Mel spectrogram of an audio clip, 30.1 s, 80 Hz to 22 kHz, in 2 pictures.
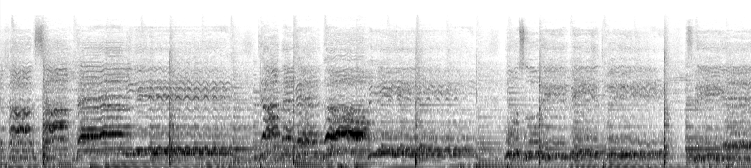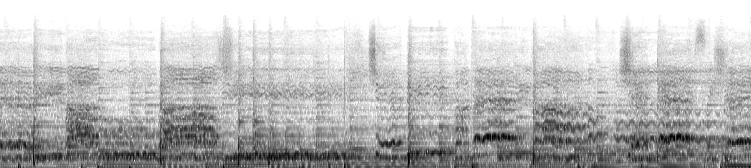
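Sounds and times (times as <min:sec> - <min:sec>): choir singing gospel song: 0:00.0 - 0:30.0.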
